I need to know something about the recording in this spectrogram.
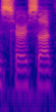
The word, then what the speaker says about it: Sursok: Yes, Tammin like salmon, Sursok like sir and the sock on your foot.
